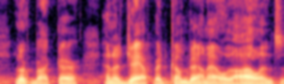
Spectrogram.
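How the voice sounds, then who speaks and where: A man talks at a moderate pace in a Texan accent. Music plays in the background. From Texas, Dallas. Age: 90s. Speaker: war veteran. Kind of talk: oral history interview. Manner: halting.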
